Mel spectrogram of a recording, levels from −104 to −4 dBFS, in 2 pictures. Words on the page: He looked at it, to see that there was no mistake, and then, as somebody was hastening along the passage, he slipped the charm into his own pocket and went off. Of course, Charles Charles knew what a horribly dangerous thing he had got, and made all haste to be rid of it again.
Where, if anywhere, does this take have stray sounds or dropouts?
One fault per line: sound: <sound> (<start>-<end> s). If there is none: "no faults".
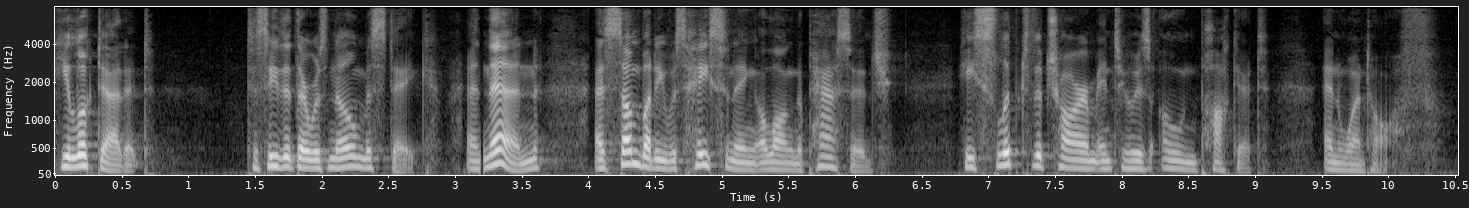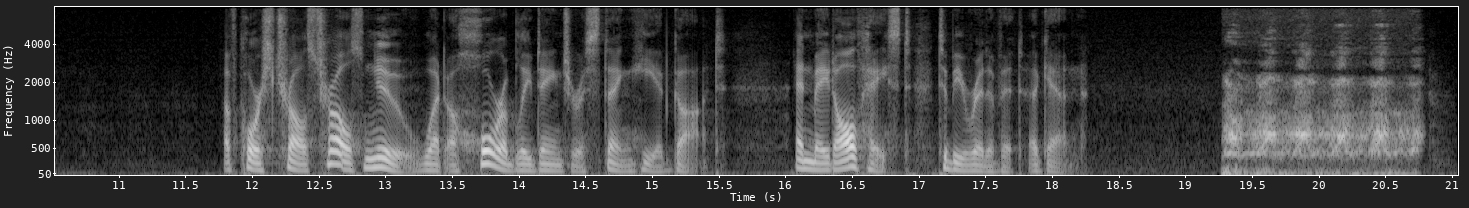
sound: dropout (3.2-3.2 s)
sound: bark (19.3-20.8 s)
